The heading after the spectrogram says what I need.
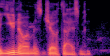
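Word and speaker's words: Theismann: So it can rhyme with the pre Joe Theman that you know him as Joe Thyman.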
